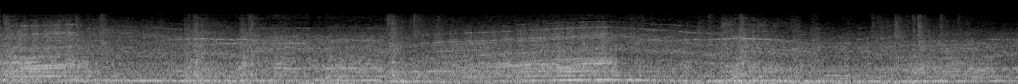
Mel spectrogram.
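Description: A race car engine in the video game Assetto Corsa Competizione roars loud and steady, climbing and dropping in pitch through gear changes with a buzzing, high-revving tone throughout.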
